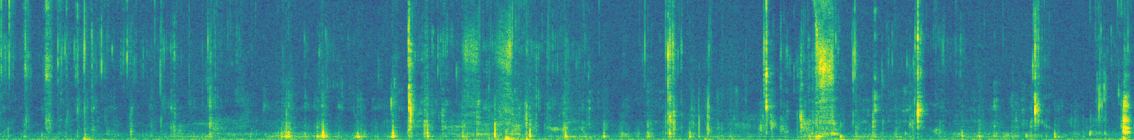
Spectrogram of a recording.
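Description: Close-up eating sounds of a man chewing sheep's-head meat pulled off the bone by hand: wet chewing with many sharp, irregular mouth clicks and occasional crunches.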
